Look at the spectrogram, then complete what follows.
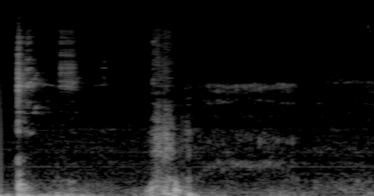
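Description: cat purring

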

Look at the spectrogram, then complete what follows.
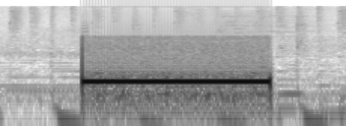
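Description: telephone ringing tone

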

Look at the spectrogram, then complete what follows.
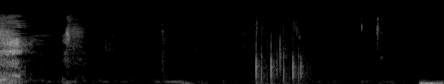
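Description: rolling dice

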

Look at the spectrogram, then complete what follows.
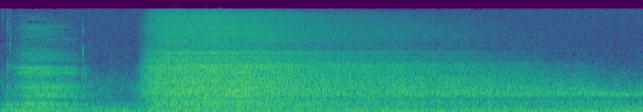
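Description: long slow exhale

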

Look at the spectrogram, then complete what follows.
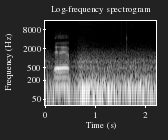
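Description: car driving

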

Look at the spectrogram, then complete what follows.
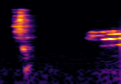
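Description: cat meowing

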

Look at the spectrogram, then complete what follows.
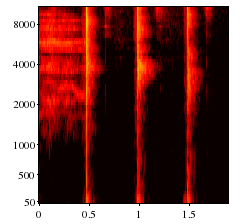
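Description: finger snap

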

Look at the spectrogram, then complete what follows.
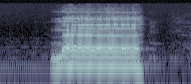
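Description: sheep bleating

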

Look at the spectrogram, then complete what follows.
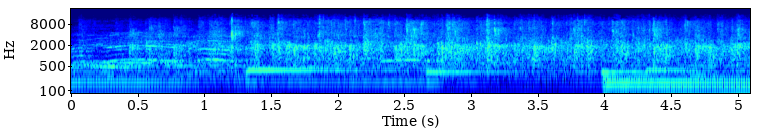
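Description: audience applauding

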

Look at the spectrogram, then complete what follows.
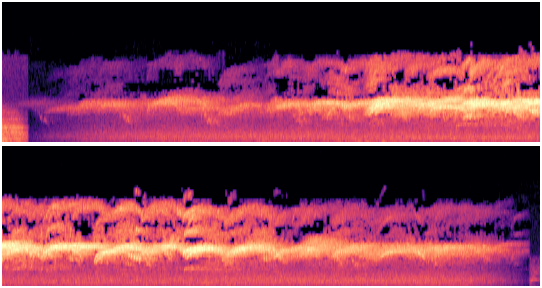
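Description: common swift screaming calls

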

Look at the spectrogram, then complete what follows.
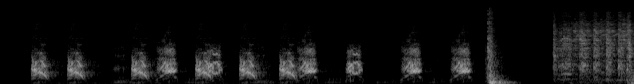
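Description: car driving past

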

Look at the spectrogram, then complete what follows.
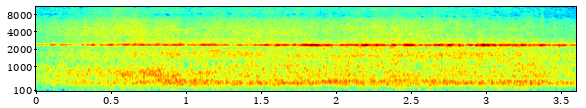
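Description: airliner taking off

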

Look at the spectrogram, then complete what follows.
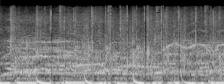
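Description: applause

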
